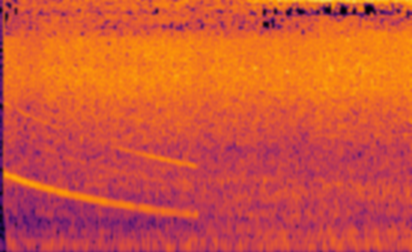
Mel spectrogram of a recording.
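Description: Armored vehicles and military trucks of the Wagner mercenary group rumble past as they withdraw from the city of Rostov in southern Russia, a loud, steady roar of engines, with a single falling whine sliding down over the first two seconds.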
